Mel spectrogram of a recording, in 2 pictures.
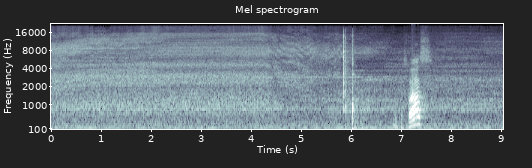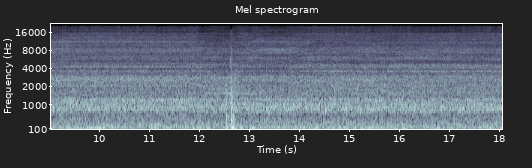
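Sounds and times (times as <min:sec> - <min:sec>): airy hiss with low hum: 0:04.9 - 0:16.3
sharp click: 0:05.8 - 0:06.3.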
